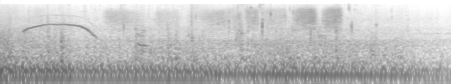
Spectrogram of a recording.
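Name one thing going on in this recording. Leafy bushes brush and rustle against a passing motorcycle.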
